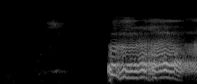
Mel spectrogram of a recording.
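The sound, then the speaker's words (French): An infant fusses with a couple of soft, breathy whimpers, then bursts into a loud, wavering wail that carries on. No one talks over it. “Oh mon petit chat, excuse-moi mon amour, tu veux boire encore oh.”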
